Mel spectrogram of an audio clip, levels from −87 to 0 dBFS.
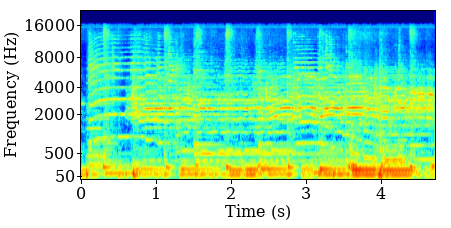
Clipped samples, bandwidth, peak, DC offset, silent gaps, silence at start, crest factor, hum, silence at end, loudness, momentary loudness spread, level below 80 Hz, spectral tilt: under 0.1%; 17 kHz; -2 dBFS; under 0.1%; none; 0 s; 16 dB; none; 0 s; -18 LUFS; 6 LU; -30 dBFS; -4 dB/octave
